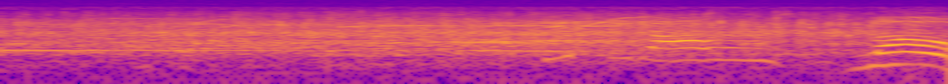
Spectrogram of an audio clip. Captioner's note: audience applauding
